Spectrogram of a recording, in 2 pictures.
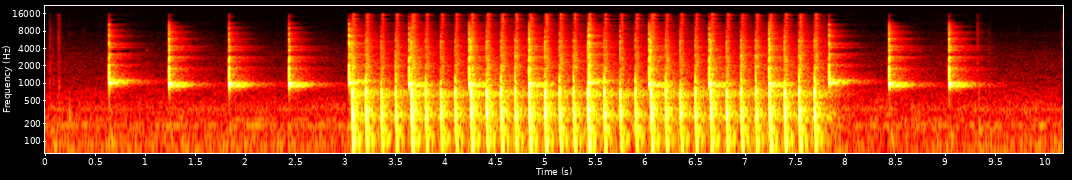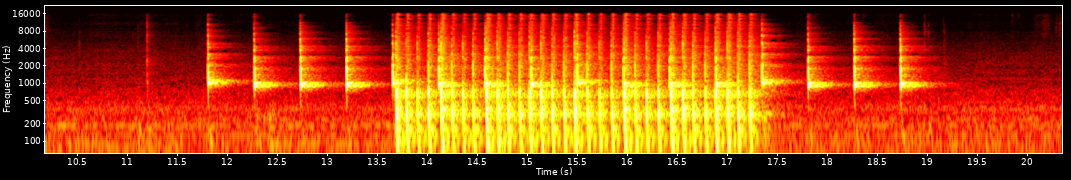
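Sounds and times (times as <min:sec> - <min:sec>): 
drum double stroke roll: 0:00.6 - 0:09.2, 0:11.8 - 0:19.0.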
